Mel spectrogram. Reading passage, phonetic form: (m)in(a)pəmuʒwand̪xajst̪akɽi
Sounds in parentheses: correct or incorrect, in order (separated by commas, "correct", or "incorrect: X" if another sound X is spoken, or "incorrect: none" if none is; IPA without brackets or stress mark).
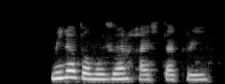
correct, correct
